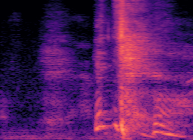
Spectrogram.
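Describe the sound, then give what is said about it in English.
A single loud sneeze with a quick intake of breath before it and a sharp burst of noise, trailing off into a short voiced tail. “Bless you.”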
